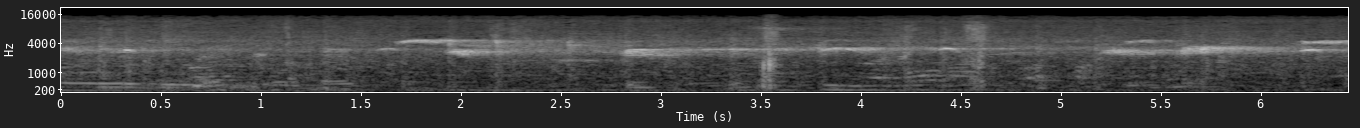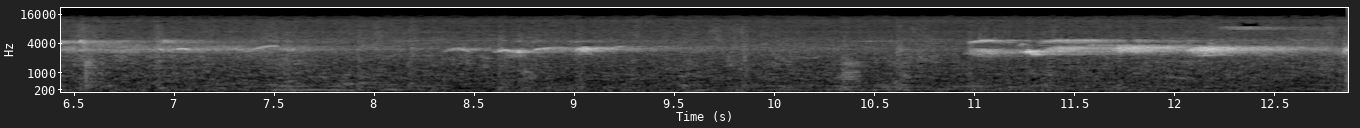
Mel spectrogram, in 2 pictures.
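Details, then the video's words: An infant monkey calls for help as its older sister Rainbow runs away. Its shrill, tonal screeching swells and fades in uneven waves, and soft background noise sits low in the mix. "Rainbow Run Very Fast While Her Young Bro Call Helping it"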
